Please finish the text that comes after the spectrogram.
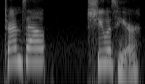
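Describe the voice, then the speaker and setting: Composed, higher-voiced young female leader. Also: big pitch swings, slow, creaky, fairly bright tone, dry recording, heavily acted. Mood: matter-of-fact. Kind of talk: video game character acting. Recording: faint music behind the voice.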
